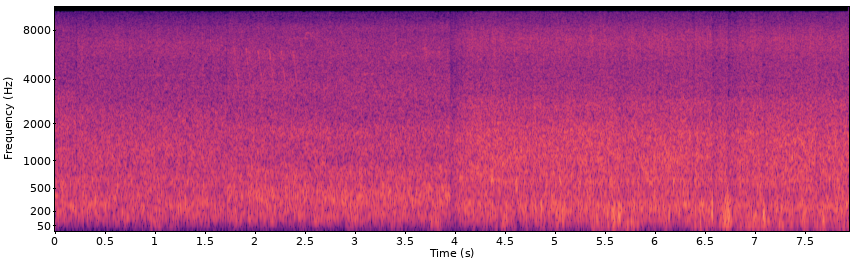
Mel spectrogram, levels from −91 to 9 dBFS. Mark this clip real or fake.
real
